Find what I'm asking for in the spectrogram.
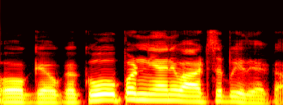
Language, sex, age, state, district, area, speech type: Malayalam, male, 45-60, Kerala, Kozhikode, urban, spontaneous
